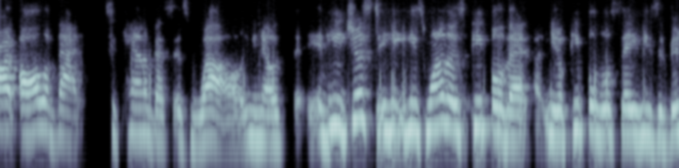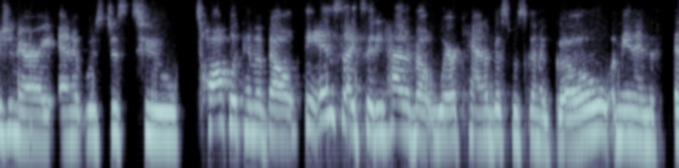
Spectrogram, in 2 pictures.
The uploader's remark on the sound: Did a live virtual event with The Strand Bookstore.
